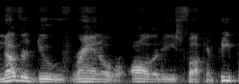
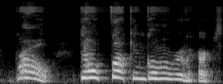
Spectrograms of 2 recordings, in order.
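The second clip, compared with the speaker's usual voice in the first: mock angry, heated, pitched-up shout; 13 semitones higher, 4 dB louder than usual. Telling how a car reversed at him in traffic, retelling a heated yell. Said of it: "but I was so heated".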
